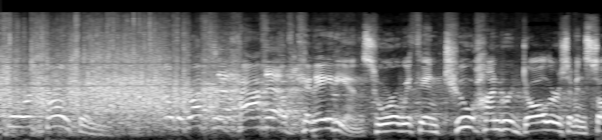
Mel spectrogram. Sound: some Applause

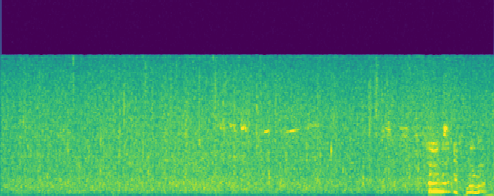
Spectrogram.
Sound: heavy rain

